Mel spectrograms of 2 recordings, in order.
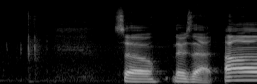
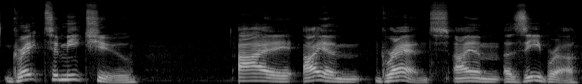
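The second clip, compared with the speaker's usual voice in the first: deadpan, stilted robotic zebra; over-enunciate in measured, swooping phrases; mock-formal creature addressing humans without cracking; straight-faced. Shown as a demonstration. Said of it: "do this as straight-faced as possible".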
